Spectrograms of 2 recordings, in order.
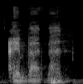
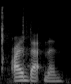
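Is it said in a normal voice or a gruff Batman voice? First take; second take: Batman voice; normal voice. First: It is said in a gruff Batman voice. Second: It is said in a plain, normal voice.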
